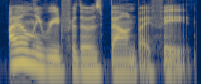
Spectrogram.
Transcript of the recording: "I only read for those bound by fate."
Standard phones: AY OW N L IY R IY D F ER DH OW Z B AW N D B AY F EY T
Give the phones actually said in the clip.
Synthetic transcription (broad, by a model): AY OW N L IY R IY D F ER DH OW Z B AW N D B AY F EY T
